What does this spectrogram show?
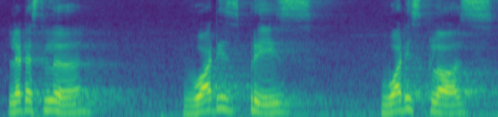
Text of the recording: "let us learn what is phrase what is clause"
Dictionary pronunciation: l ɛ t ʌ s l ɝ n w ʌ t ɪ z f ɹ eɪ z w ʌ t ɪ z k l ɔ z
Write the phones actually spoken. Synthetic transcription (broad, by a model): l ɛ t ʌ s l ɝ n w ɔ t ɪ z p ɹ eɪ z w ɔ t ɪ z k l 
